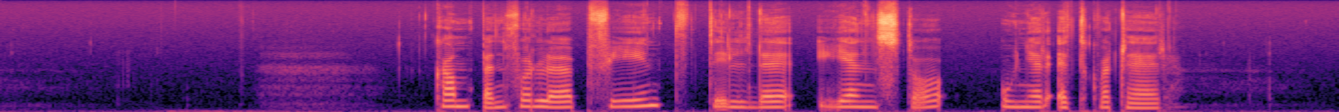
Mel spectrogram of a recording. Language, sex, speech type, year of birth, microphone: Norwegian, female, read, 1961, Sennheiser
